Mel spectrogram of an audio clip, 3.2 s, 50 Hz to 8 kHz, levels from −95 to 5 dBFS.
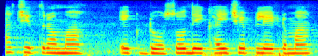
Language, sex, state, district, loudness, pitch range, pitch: Gujarati, female, Gujarat, Valsad, -13 LUFS, 225-235 Hz, 230 Hz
